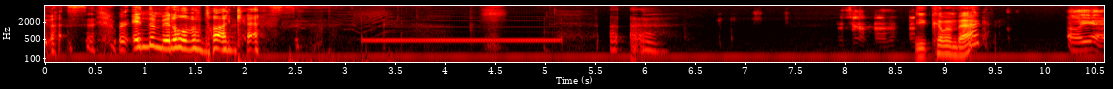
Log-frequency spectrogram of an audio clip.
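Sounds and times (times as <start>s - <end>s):
speech: 0.0s - 2.5s, 5.6s - 6.2s, 8.1s - 9.5s, 10.2s - 10.5s
outgoing Facebook call ring tone: 3.2s - 5.3s.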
